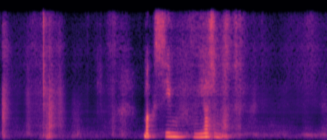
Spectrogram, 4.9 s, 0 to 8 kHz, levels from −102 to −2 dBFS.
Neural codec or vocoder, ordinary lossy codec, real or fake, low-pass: codec, 24 kHz, 0.5 kbps, DualCodec; none; fake; 7.2 kHz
